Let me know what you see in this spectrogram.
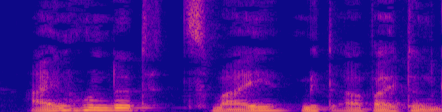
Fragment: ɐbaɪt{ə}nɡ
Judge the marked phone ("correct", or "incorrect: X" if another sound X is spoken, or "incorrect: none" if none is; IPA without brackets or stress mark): incorrect: ɐ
